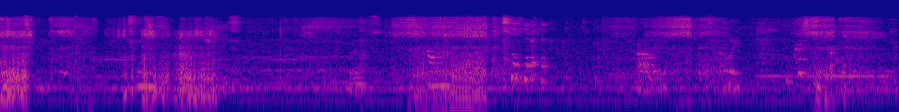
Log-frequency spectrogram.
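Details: Dog snoring: harsh, rattling breaths partly masked by hissy background noise and other room sounds.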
